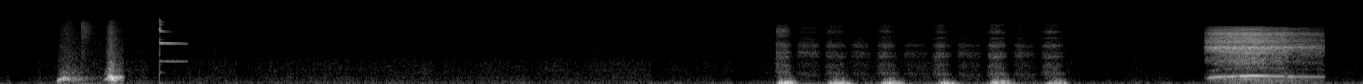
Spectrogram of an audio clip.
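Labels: At 0.56 seconds, whooshing can be heard. Then, at 1.58 seconds, there is the sound of glass. After that, at 7.75 seconds, breathing is audible. Later, at 12.04 seconds, there is breathing. A soft noise lies about 35 decibels below the sounds.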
